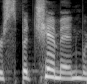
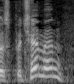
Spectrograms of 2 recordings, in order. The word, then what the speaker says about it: Spaceman: But for the rest of the series, they use Dr. Spichemin, which is how you pronounce it, although it's spelled Spaceman, whenever any character needs to consult with a doctor. – This is Dr. Leo Spichemin.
